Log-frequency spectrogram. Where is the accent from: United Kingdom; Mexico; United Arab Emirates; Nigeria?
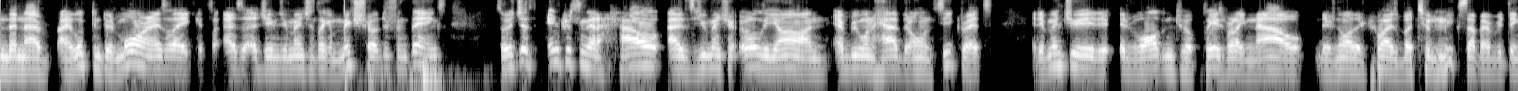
United Arab Emirates; Abu Dhabi; now in United States; I was born and raised in Abu Dhabi. So that's the Middle East right there, right?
